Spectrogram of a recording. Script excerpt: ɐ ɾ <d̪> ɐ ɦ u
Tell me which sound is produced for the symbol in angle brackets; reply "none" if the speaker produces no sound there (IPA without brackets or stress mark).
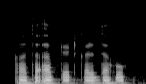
d̪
